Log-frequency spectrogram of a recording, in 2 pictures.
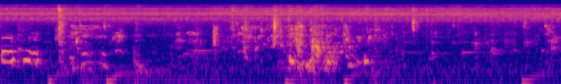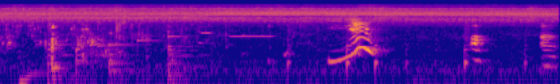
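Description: Water sloshing and splashing in a shallow tarp-lined pool as a large dog is lowered into it and the people move about in the water, with brief voice sounds among the splashes and a short rising vocal cry about seven seconds in.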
